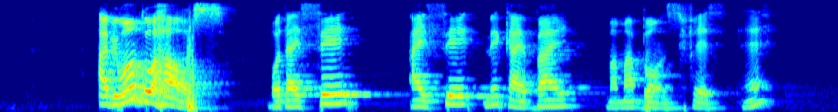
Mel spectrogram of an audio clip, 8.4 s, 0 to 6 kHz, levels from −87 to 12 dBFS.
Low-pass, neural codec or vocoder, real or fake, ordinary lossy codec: 5.4 kHz; none; real; none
